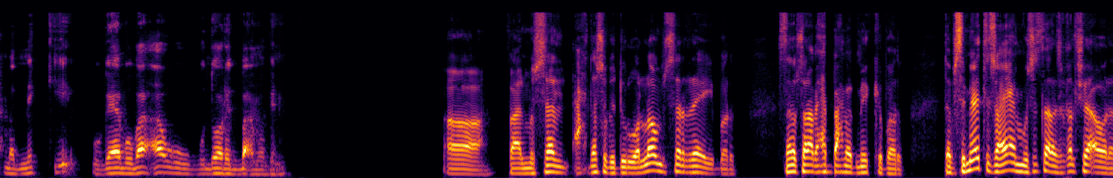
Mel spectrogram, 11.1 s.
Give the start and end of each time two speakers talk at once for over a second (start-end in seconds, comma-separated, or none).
none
